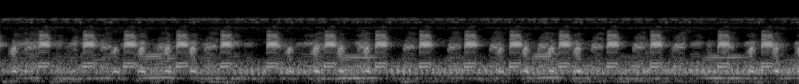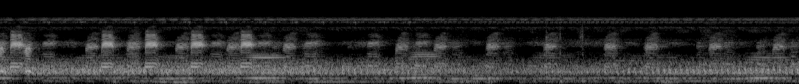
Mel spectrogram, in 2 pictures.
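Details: Frogs calling in a dense chorus, sharp croaking pulses repeated rapidly, about two per second, overlapping one another above a steady hiss and low background murmur.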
